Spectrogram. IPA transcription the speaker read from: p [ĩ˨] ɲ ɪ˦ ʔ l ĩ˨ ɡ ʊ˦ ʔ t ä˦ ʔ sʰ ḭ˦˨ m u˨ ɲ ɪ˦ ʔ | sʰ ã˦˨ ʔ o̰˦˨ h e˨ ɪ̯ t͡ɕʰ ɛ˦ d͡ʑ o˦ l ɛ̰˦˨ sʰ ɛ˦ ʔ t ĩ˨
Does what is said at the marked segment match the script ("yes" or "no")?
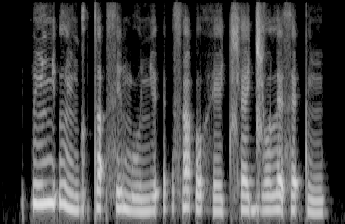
no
